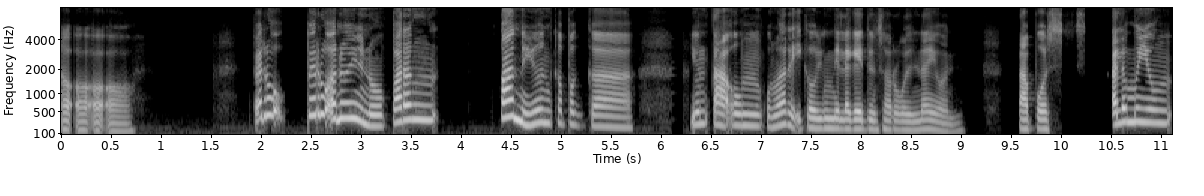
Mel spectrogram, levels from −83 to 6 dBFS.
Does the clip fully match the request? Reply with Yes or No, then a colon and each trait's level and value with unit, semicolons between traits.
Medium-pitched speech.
No: high, 230 Hz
